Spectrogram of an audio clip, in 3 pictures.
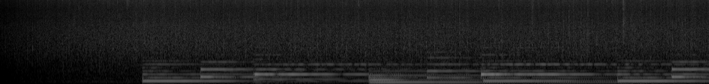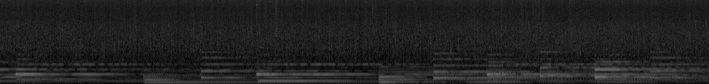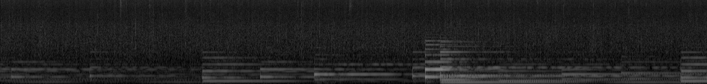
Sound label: with rain, piano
